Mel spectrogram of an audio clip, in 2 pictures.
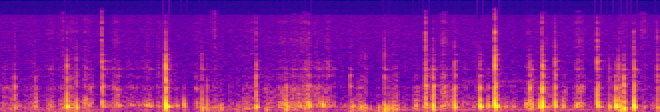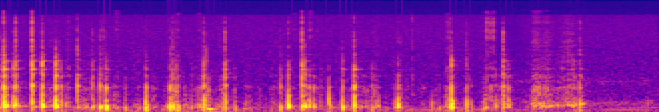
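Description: Fingertips and nails tap and scratch the purple plastic lid of a full glass jelly jar held close. The result is a rapid, dense stream of short, dry clicks and scratchy rustles with a low-mid body and faint bright ticks. The tapping stops shortly before the end, leaving quiet.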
